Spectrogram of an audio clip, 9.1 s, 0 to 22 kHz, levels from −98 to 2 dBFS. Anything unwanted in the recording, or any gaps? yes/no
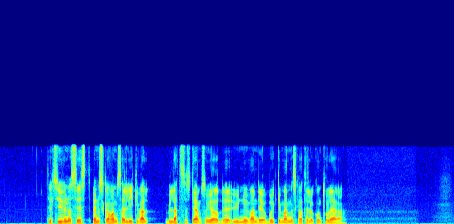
no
